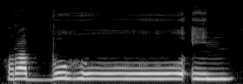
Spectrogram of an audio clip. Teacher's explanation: حرف الہا پہ الٹا پیش ہے اور اس پہ مد کا علامہ ہے، یہ مد صلہ کبریٰ ہے، لہذا ہم اپنی آواز 2 سے 4 مد کے برابر لمبی کریں گے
